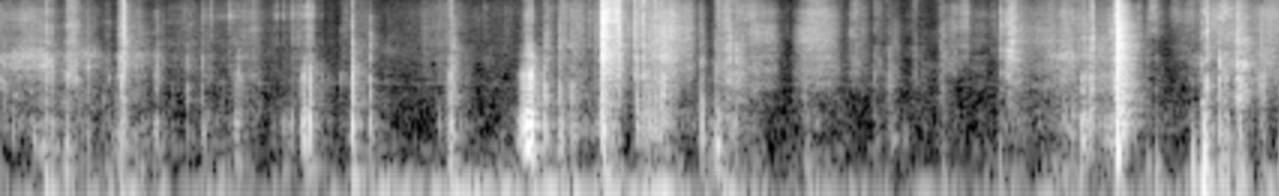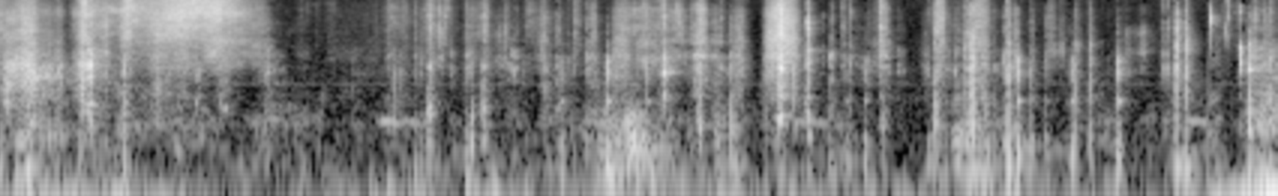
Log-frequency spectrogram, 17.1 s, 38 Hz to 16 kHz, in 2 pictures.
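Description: Apple Watch 8 packaging being opened up close, with bursts of tearing, crinkling paper and scratchy handling noises in irregular clusters, quiet pauses between, no talk.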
